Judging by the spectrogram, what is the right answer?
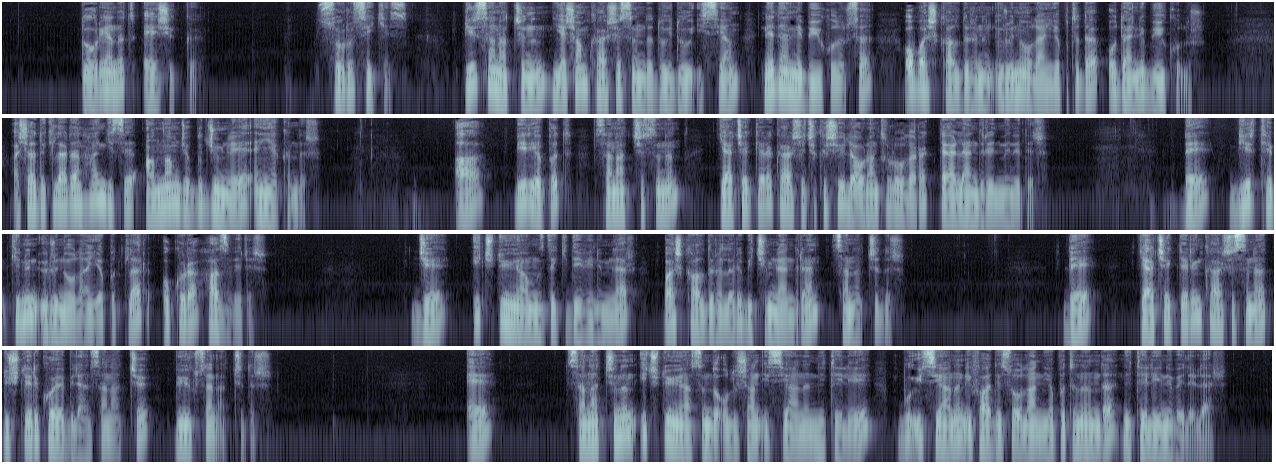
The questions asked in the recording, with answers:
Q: Aşağıdakilerden hangisi anlamca bu cümleye en yakındır?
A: Doğru yanıt E şıkkı.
